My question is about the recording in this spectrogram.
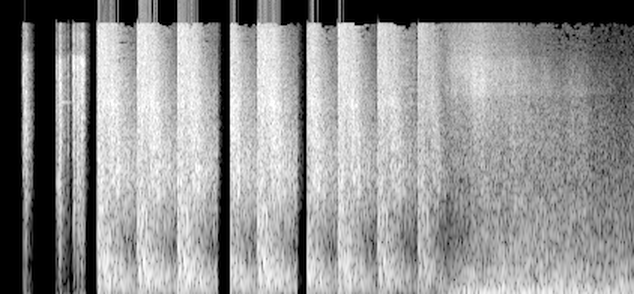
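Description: A rapid string of gunshot sound effects: about nine loud shots over roughly three seconds, each with a short echo, followed by a low rumble that swells and then fades.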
